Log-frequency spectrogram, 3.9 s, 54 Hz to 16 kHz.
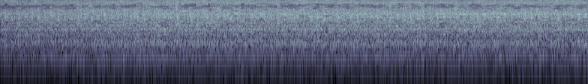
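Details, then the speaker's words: V6 car, started first try on a Hulkman 85S portable jump starter: steady even idle with a smooth hum, no knocks, misses or surging, normal idle. "this is the hulman 85s or 8.5 we hear the chiming going car started up on the first shot with the hulman 85s"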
